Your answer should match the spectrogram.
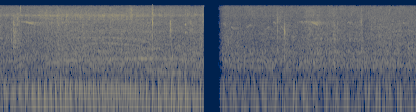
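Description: A small motorbike engine running close by, its pitch rising and falling gently. The sound cuts out briefly about halfway through, then the engine continues more quietly.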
